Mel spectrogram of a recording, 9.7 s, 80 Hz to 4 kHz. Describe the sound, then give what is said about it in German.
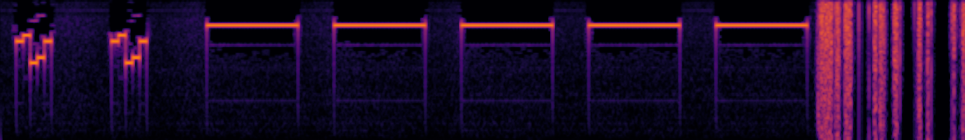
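Radio dispatch alarm tones: two quick bursts of stepped call tones, then a series of five long, steady electronic tones separated by brief gaps, ending in harsh crackling radio static. “Leid 10 Alarmruf.”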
